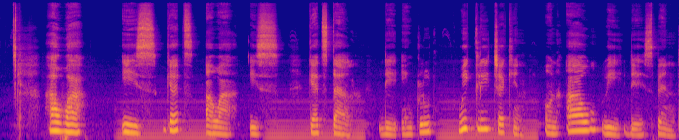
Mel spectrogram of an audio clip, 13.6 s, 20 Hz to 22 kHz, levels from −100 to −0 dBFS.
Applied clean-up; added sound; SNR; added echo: none; Bowed string instrument; 19 dB; none.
